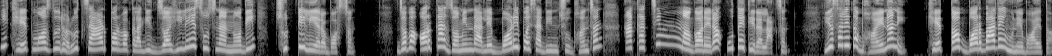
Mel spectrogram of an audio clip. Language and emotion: Nepali, angry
